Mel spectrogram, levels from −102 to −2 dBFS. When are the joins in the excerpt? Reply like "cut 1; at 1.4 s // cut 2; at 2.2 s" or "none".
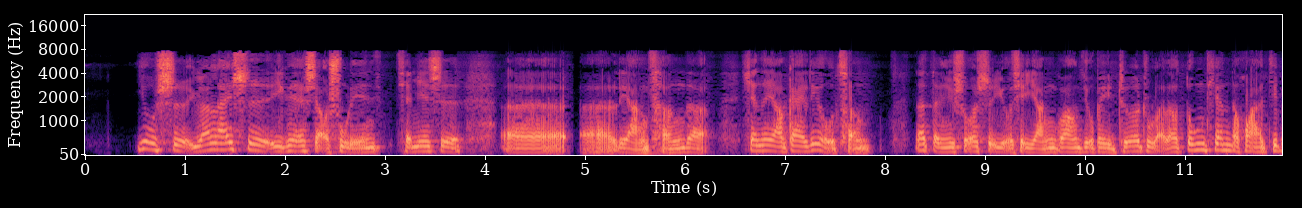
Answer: cut 1; at 4.9 s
